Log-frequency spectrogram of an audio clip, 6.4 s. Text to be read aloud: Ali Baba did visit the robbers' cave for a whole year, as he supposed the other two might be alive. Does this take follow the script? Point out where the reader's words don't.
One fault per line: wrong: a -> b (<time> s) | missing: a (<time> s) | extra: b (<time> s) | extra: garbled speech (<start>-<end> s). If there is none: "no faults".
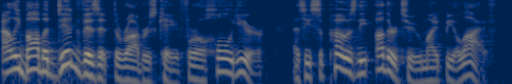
no faults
